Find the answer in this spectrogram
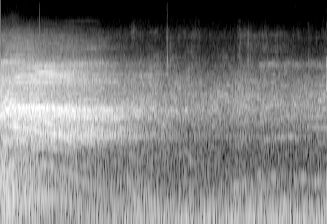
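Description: A large crowd of men answering together, most likely with 'Alhamdulillah', heard through the loudspeakers with echo. It fades over the first two seconds into a low steady hum of the gathering and the sound system.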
